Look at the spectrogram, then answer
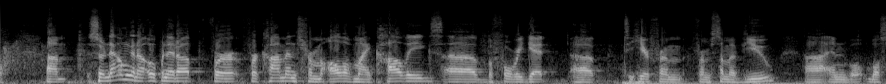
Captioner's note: applause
